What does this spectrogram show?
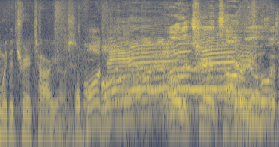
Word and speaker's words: Trinitarios: Oh, the Trinitarios.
